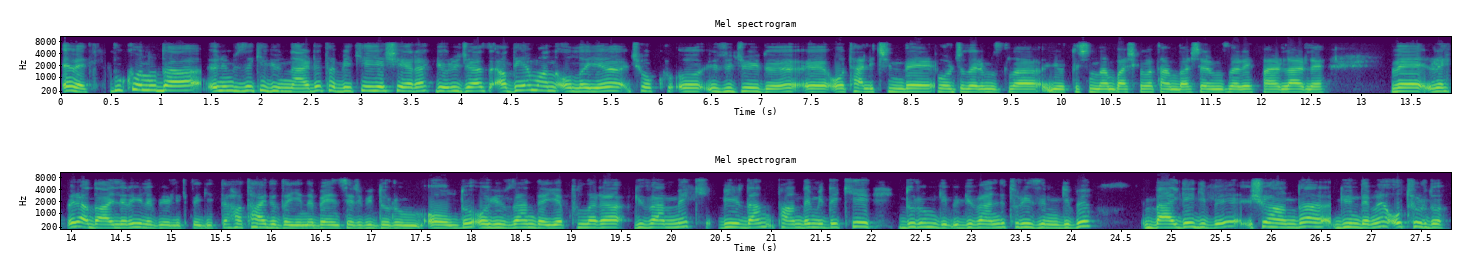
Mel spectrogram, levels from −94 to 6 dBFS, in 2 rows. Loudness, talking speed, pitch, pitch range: -16 LUFS, 115 wpm, 200 Hz, 175-220 Hz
